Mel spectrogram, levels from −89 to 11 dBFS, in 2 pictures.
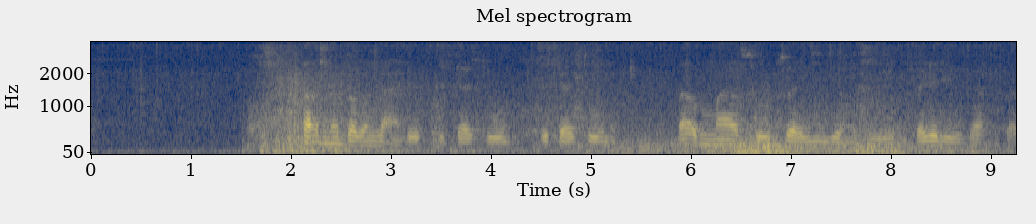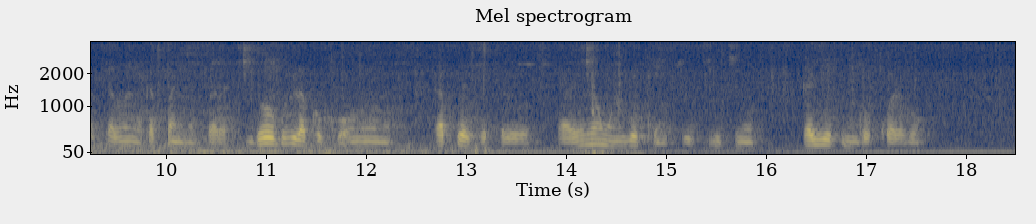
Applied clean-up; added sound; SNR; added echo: none; Tambourine + Thunder; 6 dB; none.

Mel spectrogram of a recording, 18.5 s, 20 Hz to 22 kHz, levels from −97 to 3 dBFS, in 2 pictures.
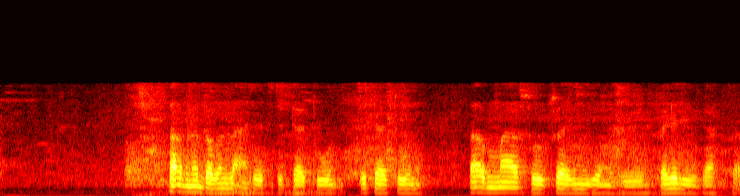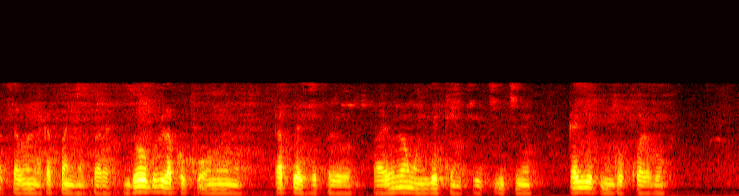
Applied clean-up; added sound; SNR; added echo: none; none; none; none.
